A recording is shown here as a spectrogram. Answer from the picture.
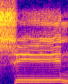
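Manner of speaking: শিন with a thick sh, vowel held long; teacher's slow, thick-sounded শিন; thicker শিন. Shown as a demonstration. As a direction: draw out শিন on a level note with a full sh. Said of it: "শিনটা একটু মোটা করে উচ্চারণ করব".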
